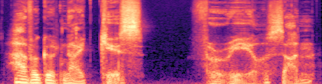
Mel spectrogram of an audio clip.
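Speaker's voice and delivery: soft, low tender goodnight; quiet fatherly tenderness. Acted. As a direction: lull the son gently.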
